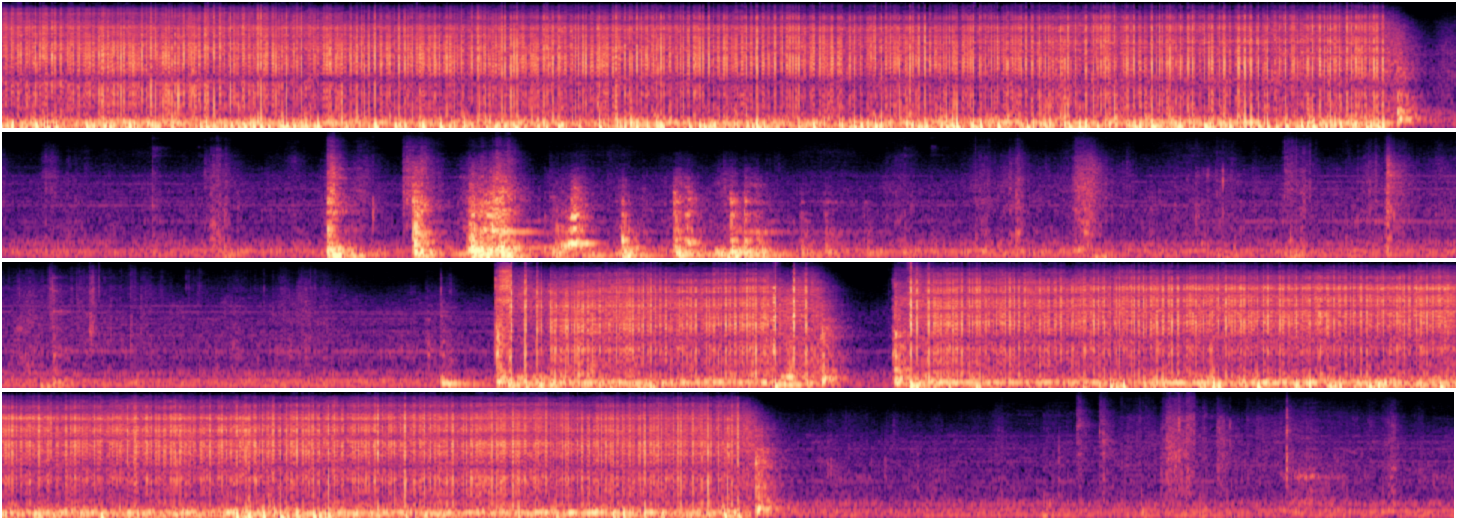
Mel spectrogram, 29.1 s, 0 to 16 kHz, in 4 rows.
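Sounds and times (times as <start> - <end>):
electric arc welding crackle: 0.0 - 7.1, 17.0 - 25.8.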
